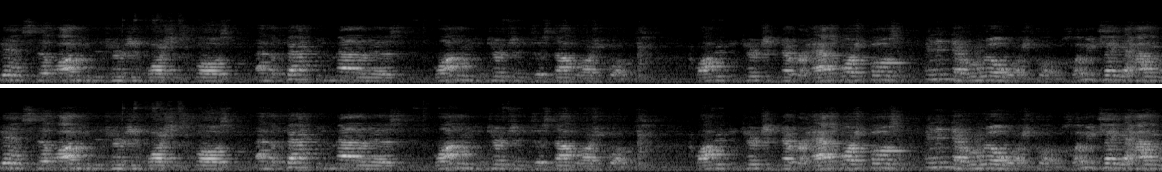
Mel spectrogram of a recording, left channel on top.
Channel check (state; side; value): quieter; left; 4.3 dB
